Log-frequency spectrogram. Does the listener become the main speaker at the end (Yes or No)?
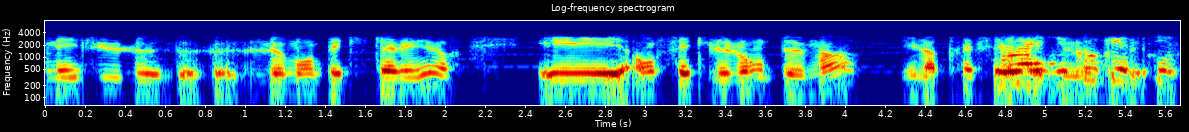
Yes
